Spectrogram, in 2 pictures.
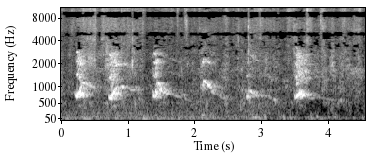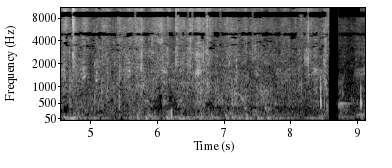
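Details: American Bully puppies adopted for a day, giving five sharp high yips in quick succession over the first four seconds, each with a short falling tail, then fading to quiet room noise.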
